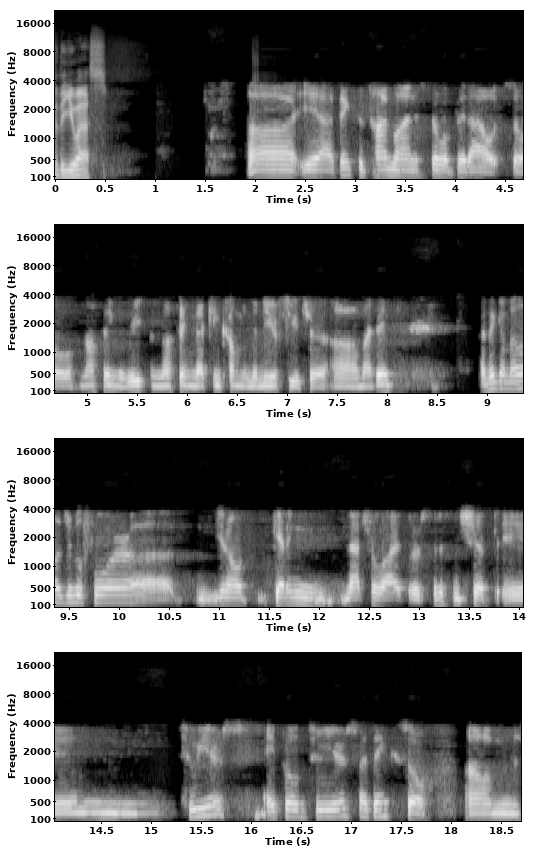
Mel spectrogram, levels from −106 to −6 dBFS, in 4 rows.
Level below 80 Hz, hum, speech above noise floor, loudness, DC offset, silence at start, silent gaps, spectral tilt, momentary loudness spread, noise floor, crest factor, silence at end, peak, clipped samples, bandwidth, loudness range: -80 dBFS; none; 54 dB; -25 LUFS; under 0.1%; 0 s; 1.28-1.48 s, 8.87-8.91 s; -6.5 dB/octave; 7 LU; -78 dBFS; 20 dB; 0 s; -6 dBFS; under 0.1%; 10.5 kHz; 2 LU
